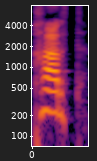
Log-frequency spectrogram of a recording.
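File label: "qart" nominative, Archi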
